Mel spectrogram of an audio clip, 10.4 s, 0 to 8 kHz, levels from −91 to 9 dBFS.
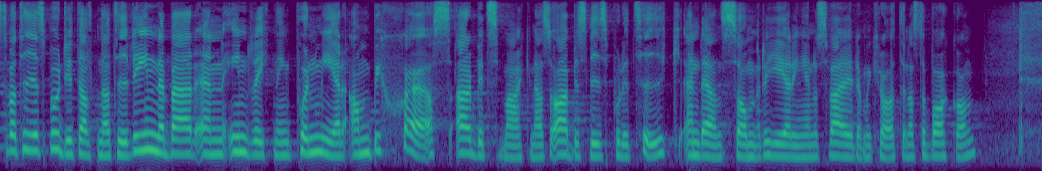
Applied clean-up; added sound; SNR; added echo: none; none; none; none.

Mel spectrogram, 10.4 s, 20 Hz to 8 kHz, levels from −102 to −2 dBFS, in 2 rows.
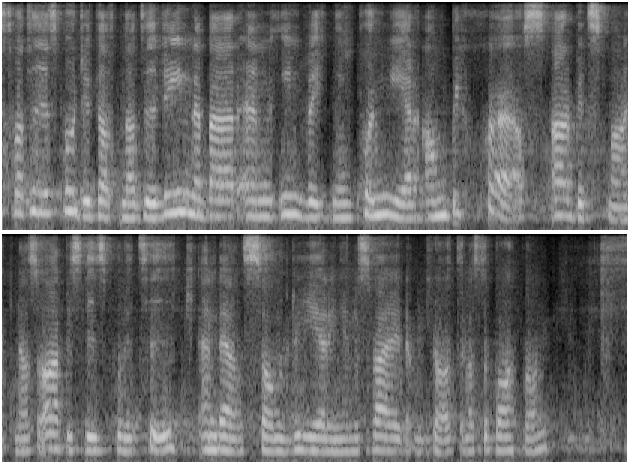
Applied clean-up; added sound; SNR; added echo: neural separator model SepFormer DNS4.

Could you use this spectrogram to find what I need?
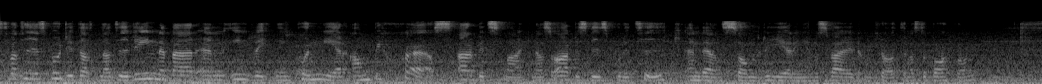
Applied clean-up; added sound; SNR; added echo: none; Subway, metro, underground; 0 dB; reverberation time 0.4 s.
